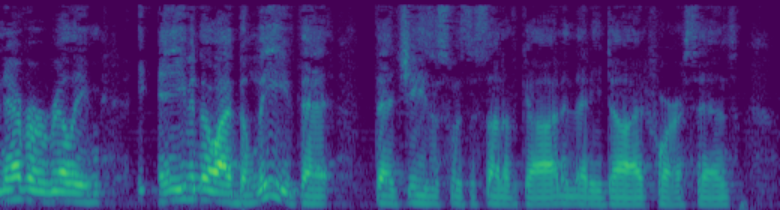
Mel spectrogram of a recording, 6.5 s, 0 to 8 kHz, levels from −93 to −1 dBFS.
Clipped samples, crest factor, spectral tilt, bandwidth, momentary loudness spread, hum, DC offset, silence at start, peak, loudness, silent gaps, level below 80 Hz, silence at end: under 0.1%; 22 dB; -6 dB/octave; 7.6 kHz; 15 LU; none; under 0.1%; 0 s; -14 dBFS; -36 LUFS; none; -66 dBFS; 0.4 s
